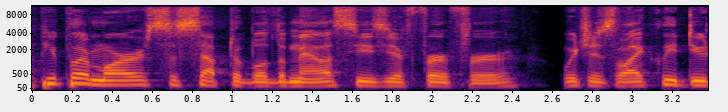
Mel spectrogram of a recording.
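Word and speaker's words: Malassezia: Sebm is caused by a lipopilic commensal yeast called malisthesia fervor which is spelled m a l a ss e z i a fur r fur r.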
